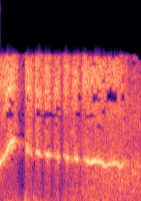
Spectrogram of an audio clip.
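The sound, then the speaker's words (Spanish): A pressure cooker whistles shrilly as steam escapes through its release valve. The high, piercing tone glides slowly downward and pulses in loudness throughout. “tiene el silbido, es justamente producido por el vapor que sale por la válvula de escape.”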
